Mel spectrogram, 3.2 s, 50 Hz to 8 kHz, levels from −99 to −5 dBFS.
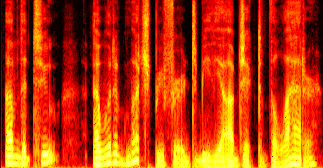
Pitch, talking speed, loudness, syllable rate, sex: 110 Hz, 280 wpm, -20 LUFS, 6.7 syllables/s, male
